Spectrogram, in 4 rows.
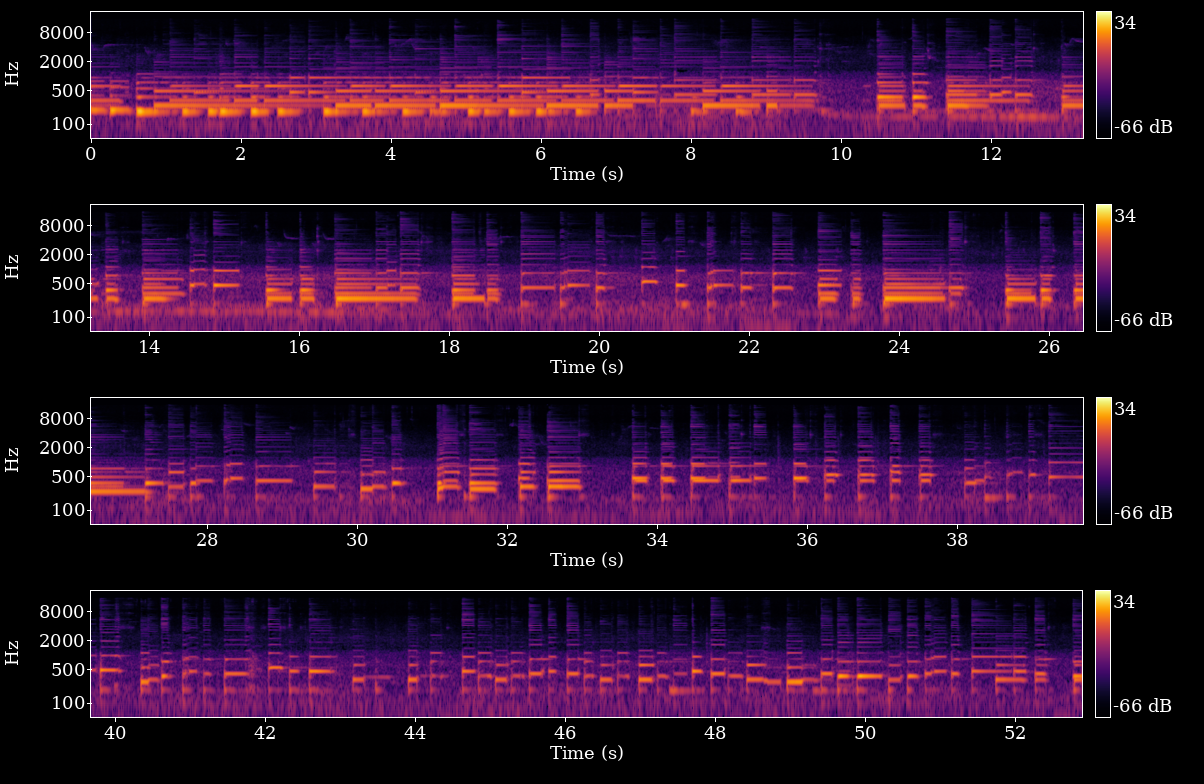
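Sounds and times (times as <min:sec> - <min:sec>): acoustic guitar playing: 0:00.0 - 0:52.9.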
